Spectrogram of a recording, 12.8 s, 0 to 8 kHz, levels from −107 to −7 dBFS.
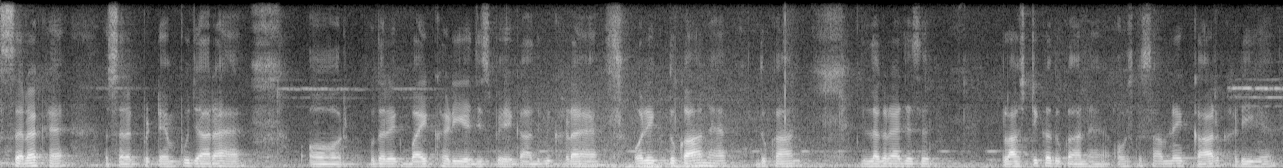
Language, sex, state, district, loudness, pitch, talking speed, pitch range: Hindi, male, Bihar, Sitamarhi, -21 LUFS, 115 Hz, 185 wpm, 110-115 Hz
